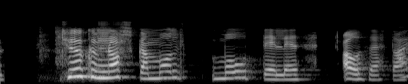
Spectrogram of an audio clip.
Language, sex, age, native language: Icelandic, female, 10, Icelandic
